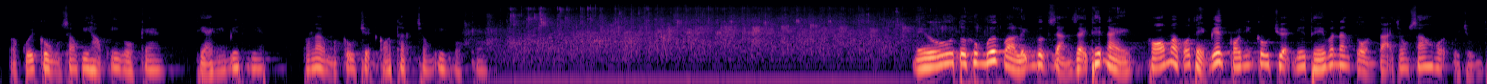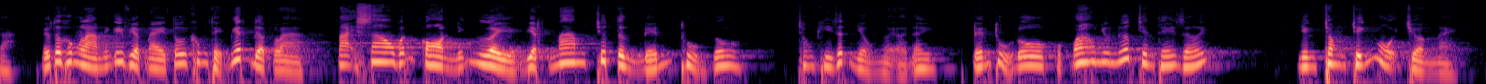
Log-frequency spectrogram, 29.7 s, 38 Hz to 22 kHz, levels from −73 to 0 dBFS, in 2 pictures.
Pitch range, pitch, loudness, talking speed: 115-170 Hz, 140 Hz, -21 LUFS, 210 wpm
